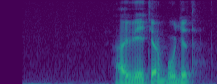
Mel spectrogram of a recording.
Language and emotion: Russian, neutral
